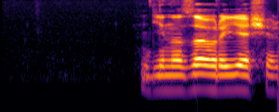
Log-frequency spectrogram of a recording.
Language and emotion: Russian, neutral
